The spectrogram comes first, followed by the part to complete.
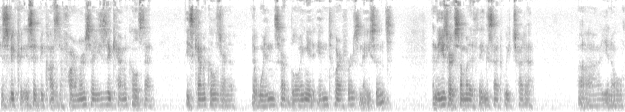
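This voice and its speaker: Man at medium pitch with a dark, mellow tone and vocal fry, flat monotone intonation, a moderate pace and long, frequent pauses. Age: 60s. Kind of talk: interview storytelling. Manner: halting, many fillers.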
